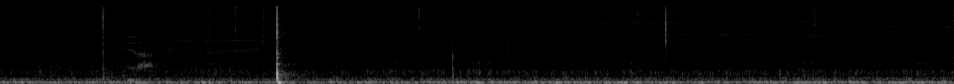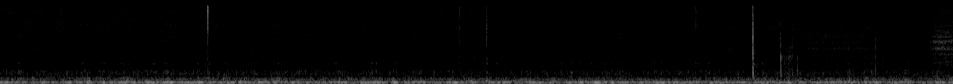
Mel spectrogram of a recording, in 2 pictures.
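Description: Wood fire burning, with scattered sharp crackles and pops over a steady low rumble; the loudest pop comes about three seconds in.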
